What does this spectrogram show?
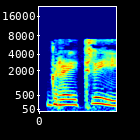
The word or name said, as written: gretry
